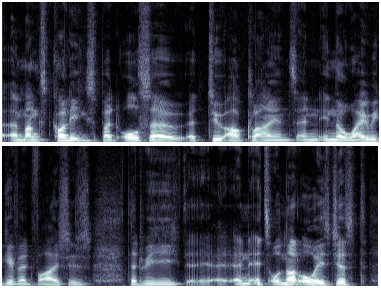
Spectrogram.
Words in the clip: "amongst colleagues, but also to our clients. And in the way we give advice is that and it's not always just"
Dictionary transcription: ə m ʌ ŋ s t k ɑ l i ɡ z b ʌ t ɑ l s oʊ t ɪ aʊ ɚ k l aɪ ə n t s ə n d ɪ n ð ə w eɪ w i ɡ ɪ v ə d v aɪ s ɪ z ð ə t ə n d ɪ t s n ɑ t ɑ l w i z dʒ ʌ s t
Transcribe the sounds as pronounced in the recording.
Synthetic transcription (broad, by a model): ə m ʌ ŋ s t k ɑ l i ɡ z b ʌ t ɑ l s oʊ t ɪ aʊ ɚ k l aɪ ə n t s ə n ɪ n ð ə w eɪ w i ɡ ɪ v ə d v aɪ s ɪ z ð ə t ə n ɪ t s n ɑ t ɑ l w i z dʒ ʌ s t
